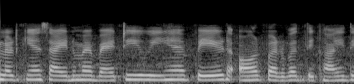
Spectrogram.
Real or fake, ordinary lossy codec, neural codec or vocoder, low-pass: real; none; none; 7.2 kHz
